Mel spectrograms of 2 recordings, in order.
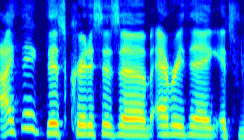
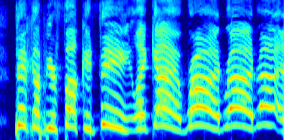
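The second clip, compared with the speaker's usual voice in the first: very high-pitched, badgering yell; 12 semitones higher than usual. Describing footage of one man pushing another to run, imitating someone yelling. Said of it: "Like he is yelling at people".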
